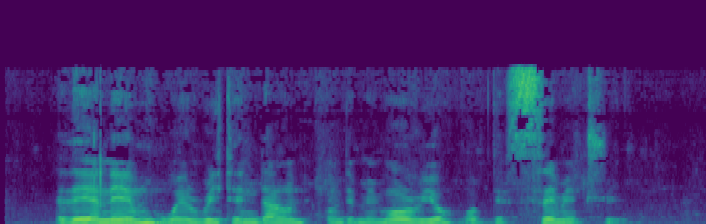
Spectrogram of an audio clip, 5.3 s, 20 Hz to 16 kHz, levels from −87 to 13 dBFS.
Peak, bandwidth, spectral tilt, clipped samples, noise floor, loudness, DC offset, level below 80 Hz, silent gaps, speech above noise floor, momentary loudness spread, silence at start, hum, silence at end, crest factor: -2 dBFS; 12 kHz; -4.5 dB/octave; under 0.1%; -57 dBFS; -17 LUFS; under 0.1%; -52 dBFS; none; 40 dB; 15 LU; 0.4 s; none; 0.65 s; 16 dB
